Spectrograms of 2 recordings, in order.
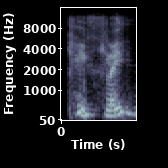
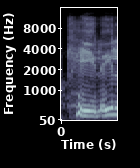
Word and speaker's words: Keighley: So we're based just outside Bradford in Keighley, and it's pronounced Keighley, not Keighley, like everybody thinks.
